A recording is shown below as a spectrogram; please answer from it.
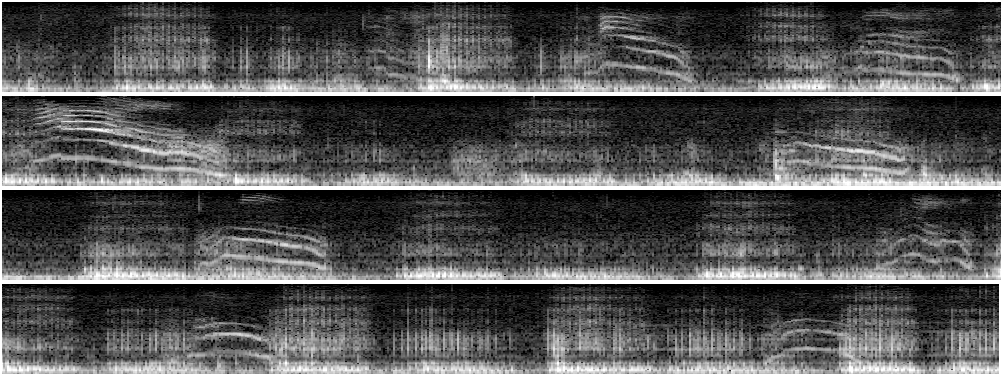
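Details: British Shorthair mother cat named Moon Stone purring steadily while nursing her eight-day-old kittens, which give many short squeaky meows with descending pitch sweeps, several per second at times; no music.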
